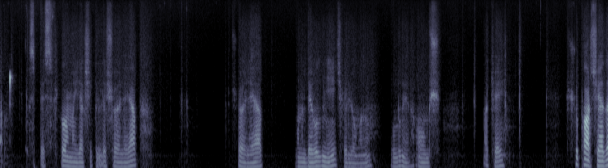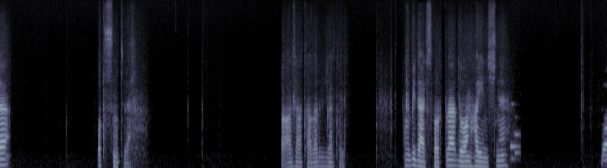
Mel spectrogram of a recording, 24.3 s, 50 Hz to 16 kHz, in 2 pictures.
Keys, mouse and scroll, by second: 0.0 alt+click, 0.3 ctrl+b, 1.5 alt+click, 1.7-3.2 middle drag, 3.2 alt+click, 3.5 ctrl+b, 4.7 middle click, 5.6 Tab, 6.3 Tab, 7.0 scroll down 1, 7.2-8.5 middle drag, 8.5-9.2 scroll down 4, 8.8 middle click, 9.2 shift+middle click, 9.5 scroll down 1, 9.7 middle click, 10.5 scroll down 1, 10.6 middle click, 11.3-17.5 drag, 17.5 middle click, 18.4 scroll down 2, 18.6-19.7 middle drag, 19.7 a, 20.2 ctrl+shift+e.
